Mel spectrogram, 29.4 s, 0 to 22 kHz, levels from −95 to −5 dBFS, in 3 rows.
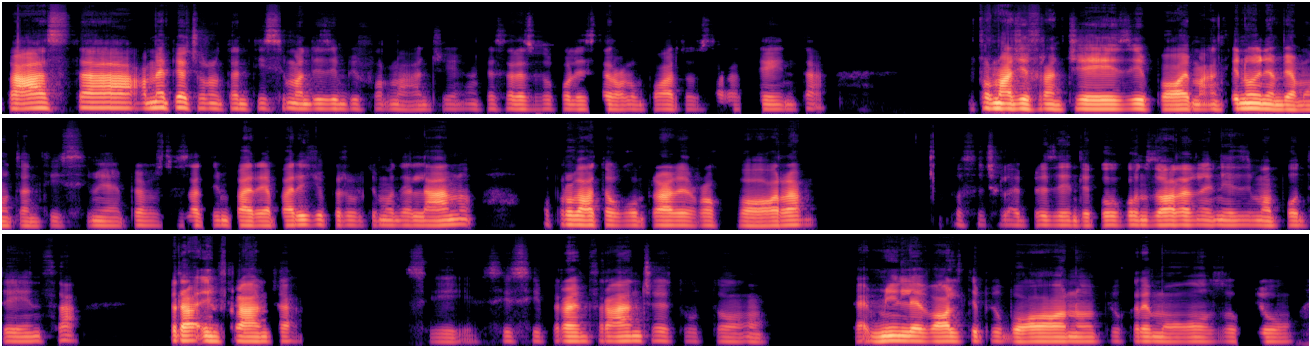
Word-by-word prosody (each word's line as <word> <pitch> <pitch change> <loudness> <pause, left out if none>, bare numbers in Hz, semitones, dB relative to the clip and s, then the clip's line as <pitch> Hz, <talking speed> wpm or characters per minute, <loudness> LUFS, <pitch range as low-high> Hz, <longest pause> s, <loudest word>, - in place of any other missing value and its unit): pasta. 160 +2 +6
A - - -5
me 165 +2 +3
piacciono 145 -2 -1
tantissimo 145 +1 -8
ad 135 -1 -3
esempio 135 -1 -6
i - - -23
formaggi, 125 -1 -16
anche 130 0 -20
se 130 - -23
adesso 130 -2 -5
col 130 -1 -17
colesterolo 125 -1 -7
è - - -9
un 120 - -15
po' 125 +1 -15
alto 125 -1 -4
devo 125 -1 -21
stare 120 +2 -21
attenta. 125 0 -12 1.1
Formaggi 140 -2 +6
francesi 130 0 +2
poi, 125 0 +3
ma 125 - -3
anche 130 +2 -3
noi 145 0 +7
ne - - +5
abbiamo 120 -2 0
tantissimi, 115 +1 -13
eh, 115 - -17
però 125 +3 -10
son 120 +1 -21
stato 125 +1 -10
in 130 - -9
Pari 120 -1 0
a 120 - -2
Parigi 135 +2 -3
per 130 -1 -13
l'ultimo 130 0 -11
dell'anno, 125 +3 -1 0.5
ho - - -23
provato 135 -1 +1
a 125 - -7
comprare 125 0 0
il 120 - -4
Roquefort 120 +2 -2 1.1
forse 130 +1 -24
ce - - -21
l'hai 125 -2 -15
presente, 125 -1 -9
Gorgonzola 130 +1 -1
all'ennesima 130 -1 -5
potenza, 125 +1 -9 0.6
però 140 0 +6
in 130 -1 +1
Francia. 125 0 +2 0.8
Sì, 110 +4 -19
sì, 130 +4 -19
sì, 125 +1 -17
però 130 0 0
in 125 0 -1
Francia 130 +1 0
è 125 - -13
tutto 115 -3 -15 0.6
cioè 125 0 -7
1000 130 +1 +4
volte 125 +1 +1
più 130 -1 -13
buono, 120 0 +1
più 125 +1 -22
cremoso, 120 -1 -7
più 115 -1 -10
125 Hz, 150 wpm, -24 LUFS, 120-135 Hz, 1.1 s, noi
